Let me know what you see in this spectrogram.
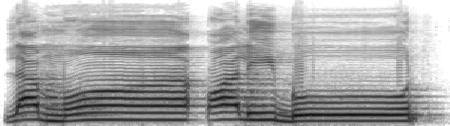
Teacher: یہاں دیکھیں بہت سارے لوگ اس لفظ کو ایسے پڑھتے ہیں، لمنقلبون، یہاں نون کے اوپر اخفا ہوگا، کیسے؟ لمنقلبون، یعنی آواز کو کھلا چھوڑنا ہے، تھوڑی دیر کے لیے نون کی آواز کو ہم نے پڑھنا ہے، من ایسے نہیں پڑھنا، لمنقلبون، اس طرح اس کو پڑھیں گے۔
